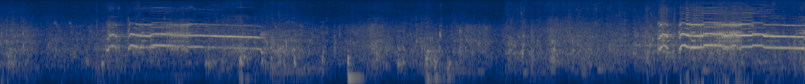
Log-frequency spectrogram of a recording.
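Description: A rooster crowing twice: one crow about a second and a half in and another near the end, each a few short rising notes and then a long held note that drops off at the end.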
